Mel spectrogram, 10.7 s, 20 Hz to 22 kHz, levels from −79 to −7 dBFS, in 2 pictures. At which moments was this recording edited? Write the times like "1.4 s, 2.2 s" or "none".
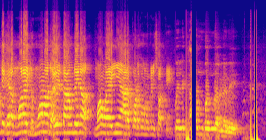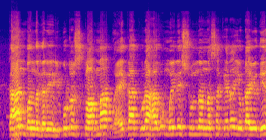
3.4 s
